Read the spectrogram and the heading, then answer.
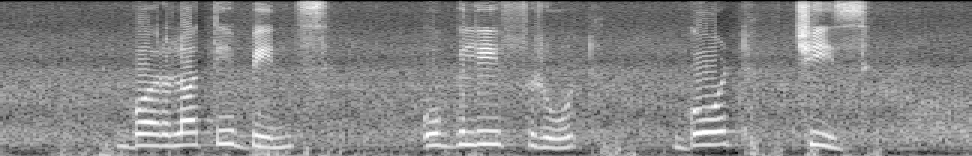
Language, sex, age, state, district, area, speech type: Goan Konkani, female, 30-45, Goa, Salcete, urban, spontaneous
